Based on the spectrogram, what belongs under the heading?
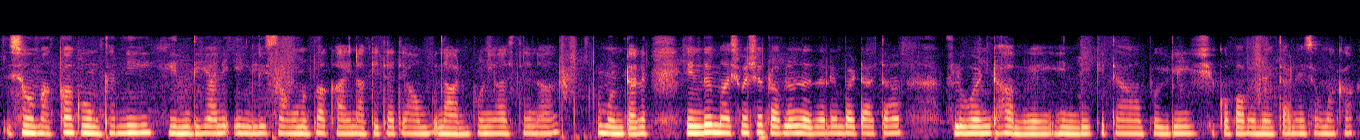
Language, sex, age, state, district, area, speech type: Goan Konkani, female, 18-30, Goa, Sanguem, rural, spontaneous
